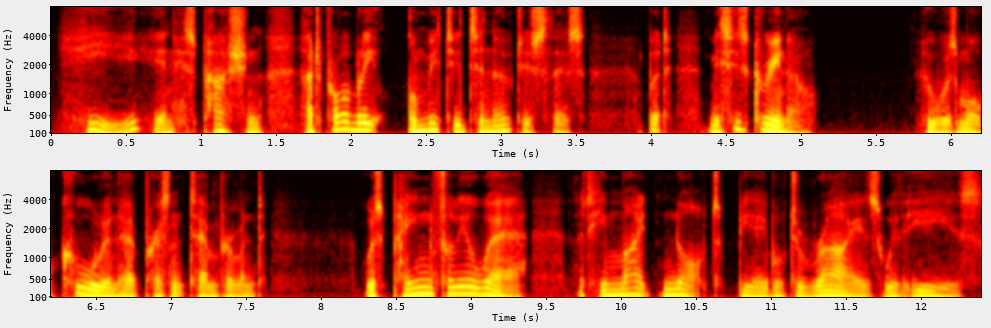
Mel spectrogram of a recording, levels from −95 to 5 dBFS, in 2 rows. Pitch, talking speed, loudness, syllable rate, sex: 115 Hz, 165 wpm, -21 LUFS, 5.5 syllables/s, male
